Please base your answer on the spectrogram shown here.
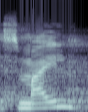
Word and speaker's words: smile: जैसे यस से पढ़ेंगे सौ, एम से माँ, आई का उच्चारण आई हो गया, और एल से लॉ, और लास्ट में ही रहेगा तो नहीं पढ़ेंगे। लिखा है स्माइल, मतलब होता है मुस्कुराना।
